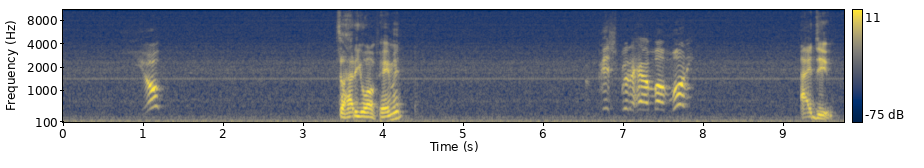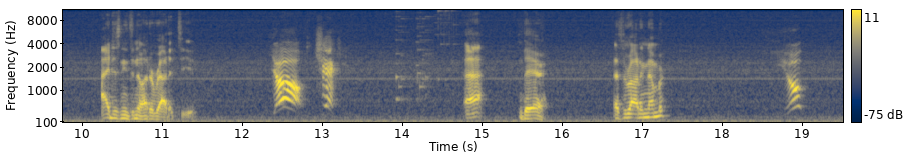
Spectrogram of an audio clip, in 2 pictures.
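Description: A man talks on a phone in short, tense bursts.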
